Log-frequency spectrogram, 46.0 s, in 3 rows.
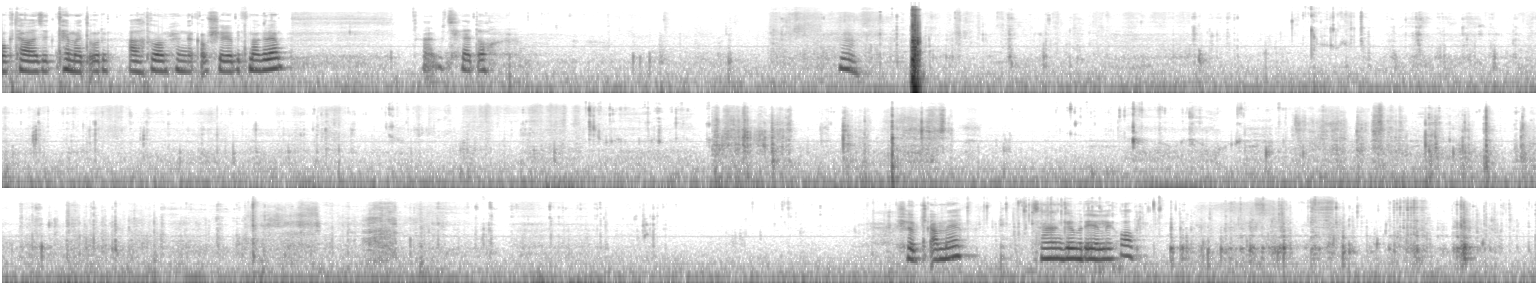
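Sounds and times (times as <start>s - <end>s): chewing french fries: 8.7s - 22.6s, 25.3s - 33.7s, 35.0s - 39.6s, 40.3s - 43.0s.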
